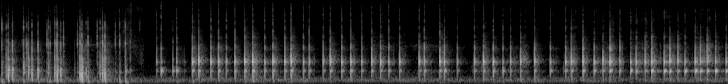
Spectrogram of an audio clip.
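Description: Fingers tap rapidly and steadily on a plastic hair gel tub, making a continuous run of short, hollow, wood-block-like clicks. Each tap dies away almost at once, with a bright resonance around 1 kHz and almost no low end.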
